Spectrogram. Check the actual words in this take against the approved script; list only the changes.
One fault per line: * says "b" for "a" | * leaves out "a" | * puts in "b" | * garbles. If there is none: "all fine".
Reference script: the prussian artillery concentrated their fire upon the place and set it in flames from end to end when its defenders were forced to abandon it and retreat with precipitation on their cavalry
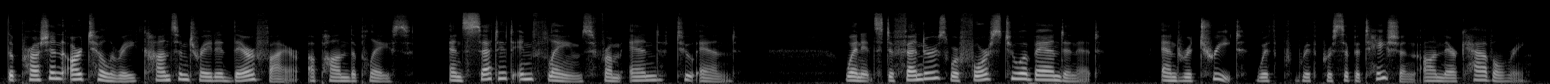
* puts in "with"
